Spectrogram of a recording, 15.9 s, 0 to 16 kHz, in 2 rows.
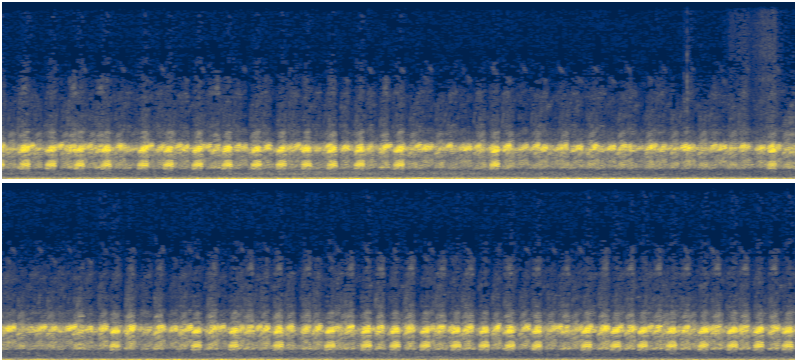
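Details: Frog chorus from a water dropwort field, 14 May 2021, a continuous wall of fast rasping croaks from many animals, its rhythm irregular as calls overlap.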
